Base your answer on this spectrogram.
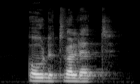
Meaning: eau de toilette
- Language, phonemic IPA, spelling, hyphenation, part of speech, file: Dutch, /ˌoː də tʋɑˈlɛt/, eau de toilette, eau de toi‧let‧te, noun, Nl-eau de toilette.ogg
